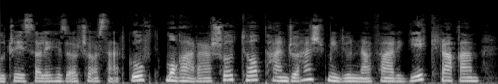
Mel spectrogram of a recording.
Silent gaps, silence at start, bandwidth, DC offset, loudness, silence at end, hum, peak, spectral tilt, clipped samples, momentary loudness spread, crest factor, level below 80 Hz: none; 0 s; 11.5 kHz; under 0.1%; -18 LUFS; 0.2 s; none; 0 dBFS; -5.5 dB/octave; under 0.1%; 4 LU; 18 dB; -46 dBFS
